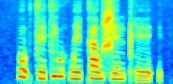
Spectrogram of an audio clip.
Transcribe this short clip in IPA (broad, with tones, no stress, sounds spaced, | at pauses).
o˦ ʔ t͡s e˧ t͡s j u˥˧ h w e˧ k a˧ w ɕ e˧ n pʰ e˨ ʔ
